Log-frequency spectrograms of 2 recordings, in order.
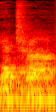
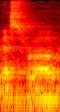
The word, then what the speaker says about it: etrog: And so they use it in their celebrations, the etrog or esrog, or they also spell it E-T-H sometimes, ethrog.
